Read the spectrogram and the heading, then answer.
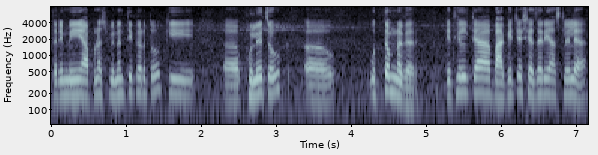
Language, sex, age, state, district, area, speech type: Marathi, male, 45-60, Maharashtra, Thane, rural, spontaneous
